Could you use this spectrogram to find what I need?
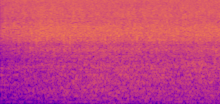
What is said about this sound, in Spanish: Y hoy vamos a volver a escuchar el sonido del agua, el sonido de las norias de Abarán.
